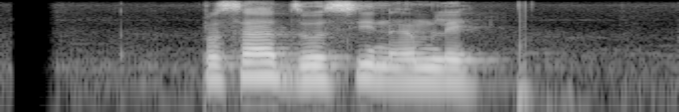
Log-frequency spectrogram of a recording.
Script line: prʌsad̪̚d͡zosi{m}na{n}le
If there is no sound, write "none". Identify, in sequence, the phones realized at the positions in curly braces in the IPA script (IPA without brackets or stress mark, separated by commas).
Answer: none, m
